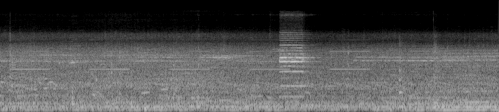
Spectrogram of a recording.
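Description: Steady city traffic noise heard from inside a car crawling through traffic. A vehicle horn sounds once, briefly, about three and a half seconds in.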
